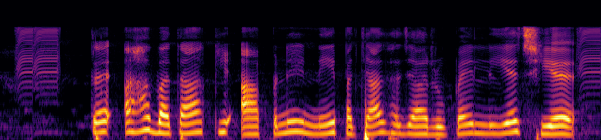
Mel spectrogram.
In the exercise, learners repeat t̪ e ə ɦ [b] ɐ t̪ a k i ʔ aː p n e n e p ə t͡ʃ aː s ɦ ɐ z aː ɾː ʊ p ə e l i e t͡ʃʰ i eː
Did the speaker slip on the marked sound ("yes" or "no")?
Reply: no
